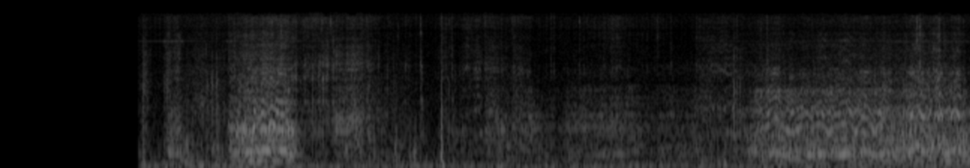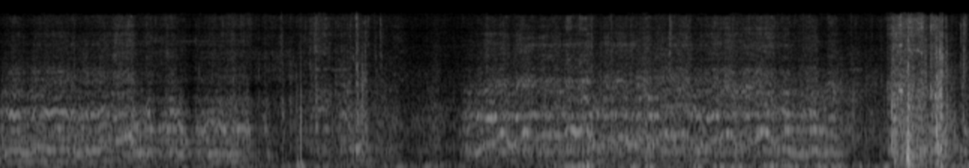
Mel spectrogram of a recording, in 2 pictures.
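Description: Electric motor and geared drivetrain of an RC rock-crawler truck whining as it crawls up rock, the whine rising and falling with the throttle. Near the end comes a short burst of loud crackling clatter.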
